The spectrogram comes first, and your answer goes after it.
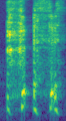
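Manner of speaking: airy little giggle at her own voice; breathless giggle. Real, not acted. Laughing at own voice.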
